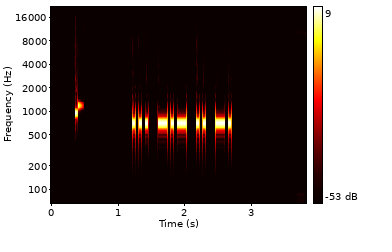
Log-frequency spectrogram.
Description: Morse code, heard as a keyed tone, about 25 wpm, 700 Hz. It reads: SKIN
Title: Sentences from Top 1300 Words - New Word Drill Alt - 25wpm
